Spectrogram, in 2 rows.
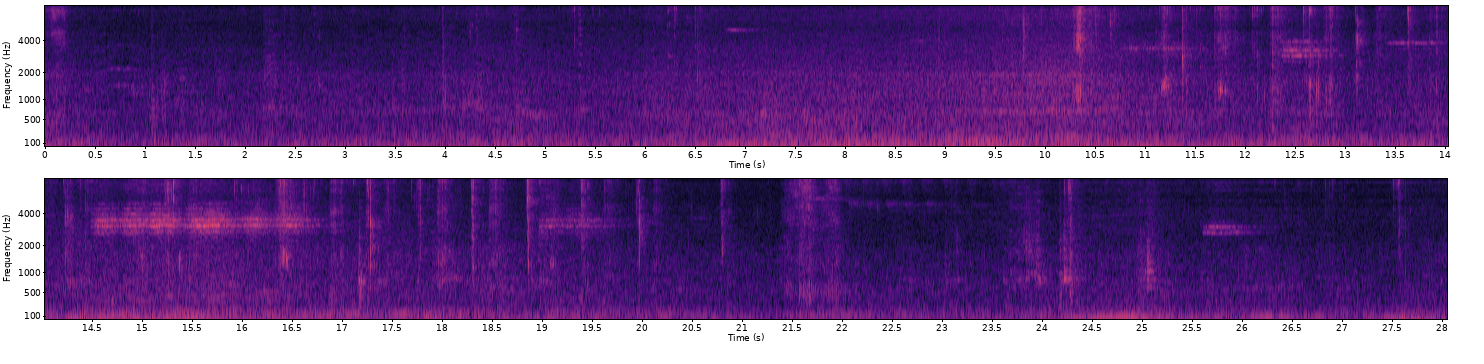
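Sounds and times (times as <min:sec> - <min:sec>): wet chewing: 0:03.5 - 0:07.0, 0:09.7 - 0:22.3, 0:26.3 - 0:27.8.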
